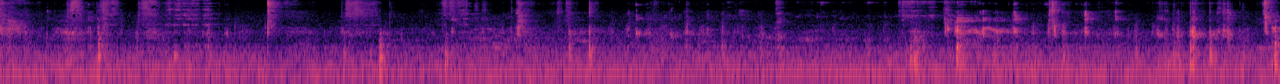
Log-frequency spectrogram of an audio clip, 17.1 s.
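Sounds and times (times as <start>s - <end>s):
person chewing rice: 0.0s - 5.0s, 5.7s - 17.0s
fingers scraping a pan: 1.4s - 3.0s.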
